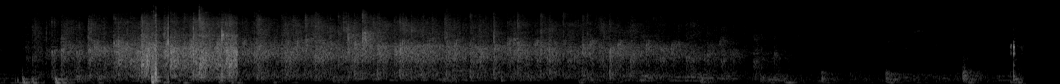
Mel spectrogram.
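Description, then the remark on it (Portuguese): Sustained audience applause for three presentations, a dense wash of many hands clapping at steady loudness for about seven seconds, then thinning into scattered claps and fading out, with faint talk mixed in. “Eu penso que estas três apresentações merecem os nossos aplausos, efetivamente.”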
